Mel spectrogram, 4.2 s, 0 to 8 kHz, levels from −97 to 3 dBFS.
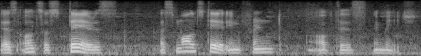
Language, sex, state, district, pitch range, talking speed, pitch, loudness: English, female, Karnataka, Bangalore, 110-135 Hz, 130 wpm, 115 Hz, -20 LUFS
